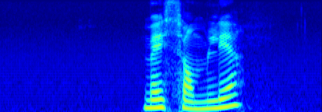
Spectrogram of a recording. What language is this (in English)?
Norwegian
